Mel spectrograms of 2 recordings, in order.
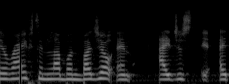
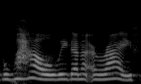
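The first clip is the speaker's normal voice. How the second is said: usual speaking voice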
